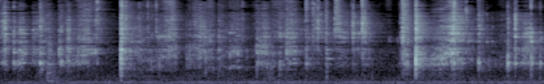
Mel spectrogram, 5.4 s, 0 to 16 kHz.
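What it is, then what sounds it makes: Stainless steel hip flask. The tip of a small screwdriver taps and scrapes along the edge and face of a small, hollow stainless steel hip flask held in the hand. It makes a quiet, steady stream of bright, gritty metallic scratching and clicking with a thin ring around 1.1 kHz. Two sharper, louder taps ring out at about 1.2 and 4.2 seconds.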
